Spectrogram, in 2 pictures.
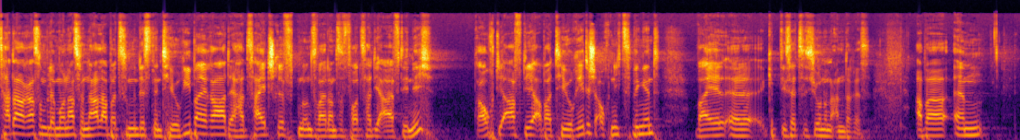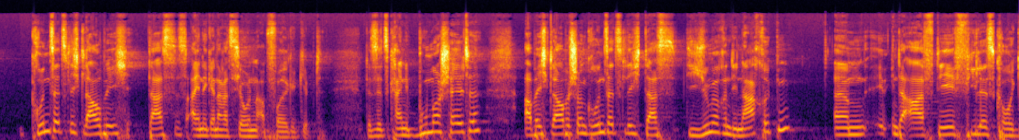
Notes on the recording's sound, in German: Buchpräsentation. Auf dem IfS-Sommerfest 2023.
